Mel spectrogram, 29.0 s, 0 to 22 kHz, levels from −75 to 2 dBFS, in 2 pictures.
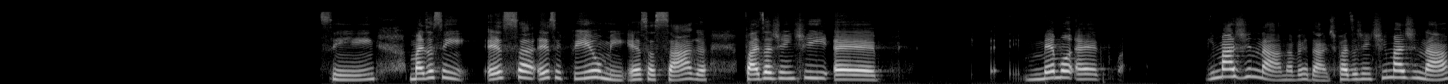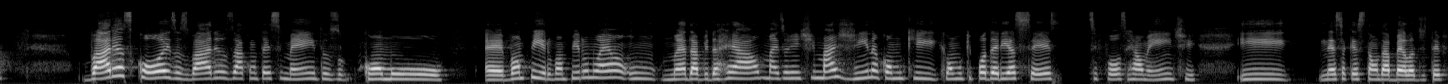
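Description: No technical faults can be heard anywhere in the recording, and the signal holds steady throughout.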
